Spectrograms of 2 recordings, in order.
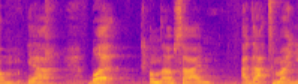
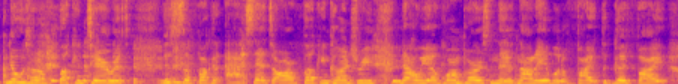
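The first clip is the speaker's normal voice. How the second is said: higher, mock-furious chewing out; cussed out; 8 semitones higher than usual. Imitating the officer cussing him out over the injured recruit, mock furious. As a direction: imitate an officer tearing into you, pitched up. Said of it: "I'm getting cussed out".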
